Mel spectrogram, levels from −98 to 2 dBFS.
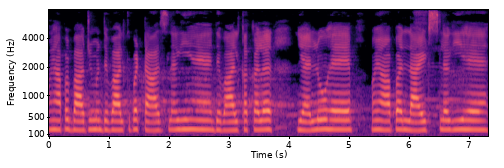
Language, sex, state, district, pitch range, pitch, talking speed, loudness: Hindi, female, Jharkhand, Sahebganj, 205-215 Hz, 210 Hz, 180 wpm, -27 LUFS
